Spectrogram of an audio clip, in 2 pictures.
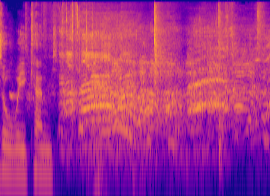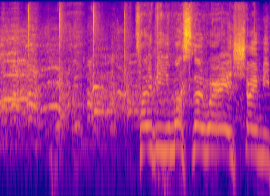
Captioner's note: people in room laughing and shrieking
